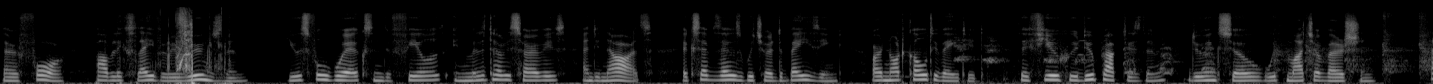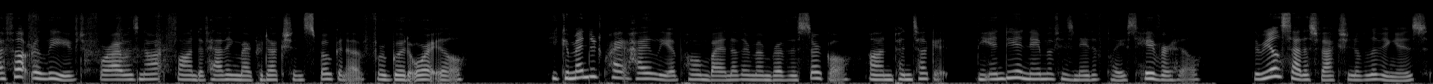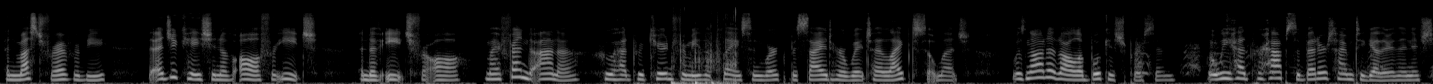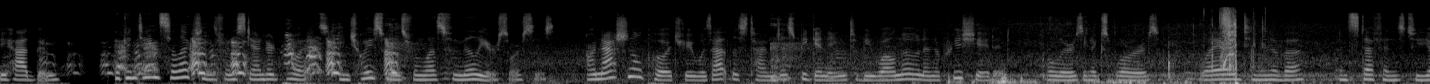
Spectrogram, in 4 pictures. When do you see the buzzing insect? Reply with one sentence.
You can hear the buzzing insect from 45.0 to 57.2 s.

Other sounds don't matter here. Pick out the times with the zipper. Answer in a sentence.
You can hear the zipper from 0.9 to 2.4 s, from 35.4 to 36.0 s and from 54.4 to 55.7 s.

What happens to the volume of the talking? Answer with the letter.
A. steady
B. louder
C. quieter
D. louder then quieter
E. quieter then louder
A.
